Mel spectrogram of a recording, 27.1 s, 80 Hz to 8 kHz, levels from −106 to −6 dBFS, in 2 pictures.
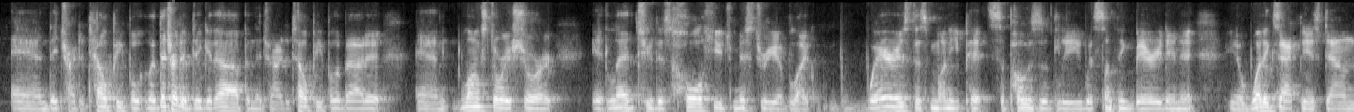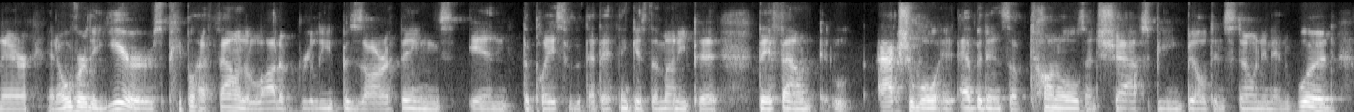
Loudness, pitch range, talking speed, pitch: -18 LUFS, 90-115 Hz, 195 wpm, 95 Hz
